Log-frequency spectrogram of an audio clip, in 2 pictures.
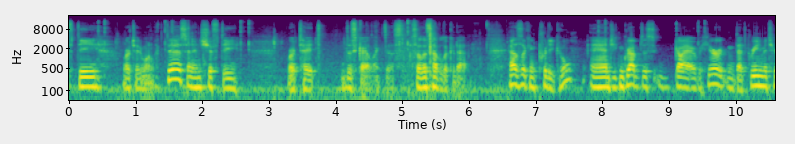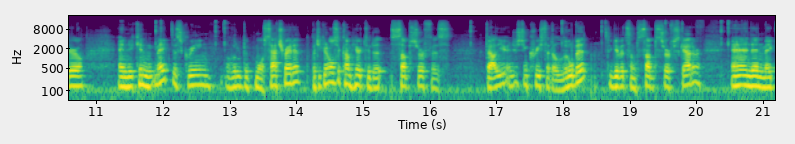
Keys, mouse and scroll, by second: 0.6 click, 0.7 r, 1.6 click, 1.9 shift+d, 2.8 click, 3.1 r, 3.8-4.1 scroll down 1, 4.1 r, 5.1 click, 5.5 KP_0, 6.2 scroll up 1, 8.0 click, 9.5 click, 11.9 click, 16.7-20.6 drag.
